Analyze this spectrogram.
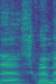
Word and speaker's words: Sequim: Pronounced as Sequim here. I think it's Just pronounce it like it doesn't have an E in it.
